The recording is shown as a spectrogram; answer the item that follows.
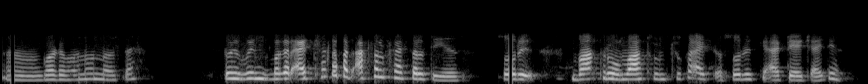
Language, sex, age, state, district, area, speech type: Kashmiri, female, 30-45, Jammu and Kashmir, Bandipora, rural, conversation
